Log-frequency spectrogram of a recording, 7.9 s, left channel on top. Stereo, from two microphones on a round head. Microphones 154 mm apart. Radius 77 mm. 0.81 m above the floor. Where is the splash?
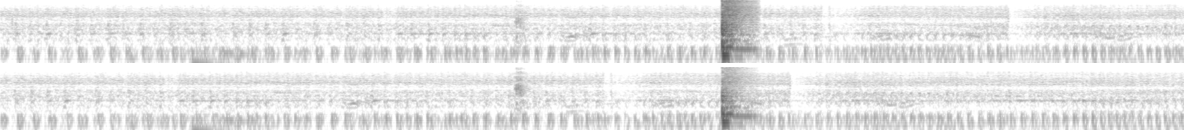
70° left (ahead or behind).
